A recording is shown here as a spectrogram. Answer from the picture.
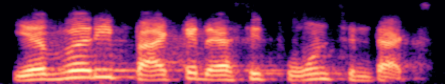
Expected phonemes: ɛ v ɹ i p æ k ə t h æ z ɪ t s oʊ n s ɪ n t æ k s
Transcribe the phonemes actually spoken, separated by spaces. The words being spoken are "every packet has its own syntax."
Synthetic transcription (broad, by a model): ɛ v ɹ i p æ k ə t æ s ɪ t s oʊ n s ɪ n t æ k s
